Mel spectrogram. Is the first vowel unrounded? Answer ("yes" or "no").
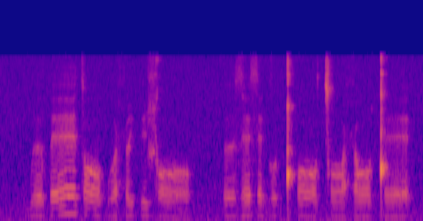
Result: yes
